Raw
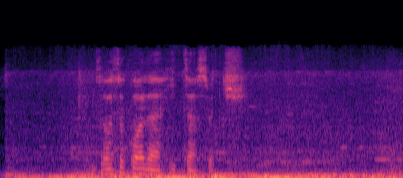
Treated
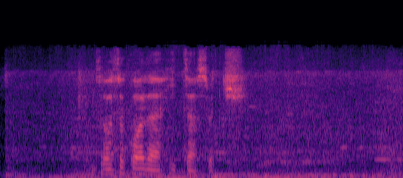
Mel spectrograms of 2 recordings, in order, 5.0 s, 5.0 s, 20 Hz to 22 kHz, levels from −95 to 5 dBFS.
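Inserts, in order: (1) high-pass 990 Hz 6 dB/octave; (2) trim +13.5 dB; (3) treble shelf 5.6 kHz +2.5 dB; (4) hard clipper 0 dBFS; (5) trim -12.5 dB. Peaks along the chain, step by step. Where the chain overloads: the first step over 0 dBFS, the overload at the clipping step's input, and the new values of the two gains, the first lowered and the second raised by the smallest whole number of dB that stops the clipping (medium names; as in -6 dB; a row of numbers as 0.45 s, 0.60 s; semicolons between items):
-18.5 dBFS, -5.0 dBFS, -4.5 dBFS, -4.5 dBFS, -17.0 dBFS; nothing clips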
